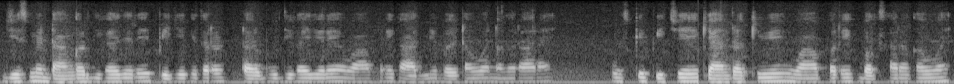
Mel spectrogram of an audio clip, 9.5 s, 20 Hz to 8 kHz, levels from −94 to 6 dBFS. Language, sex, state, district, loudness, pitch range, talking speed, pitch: Hindi, male, Maharashtra, Solapur, -19 LUFS, 115-130 Hz, 240 wpm, 125 Hz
